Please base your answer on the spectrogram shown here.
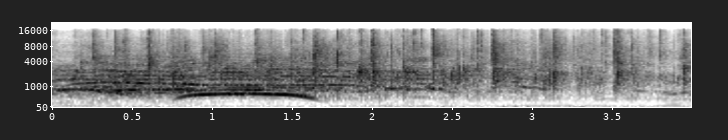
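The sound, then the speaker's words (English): A crowd bursts into applause and cheering, with dense clapping and a rising whoop from one voice early on, the noise staying fairly loud before gradually tapering off. “I don't know if this one's worth cheering over, but I certainly agree.”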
